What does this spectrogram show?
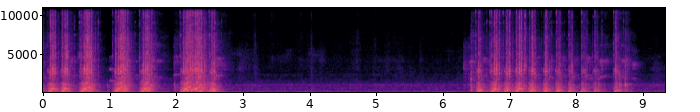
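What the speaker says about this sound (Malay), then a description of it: "Okey, kita jahit setapak ya." A sewing machine stitches a trouser pocket in two rapid bursts of loud mechanical chattering, separated by a quiet pause with a faint hum.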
